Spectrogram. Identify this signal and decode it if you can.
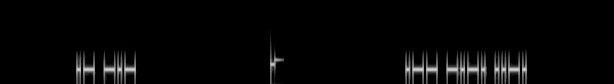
Morse code, heard as a keyed tone, about 34 wpm, 700 Hz. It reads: AK WCF
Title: ARRL Sections 35wpm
